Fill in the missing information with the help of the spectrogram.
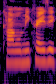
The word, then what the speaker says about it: Caramel Me Crazy: I do have, and it's funny because I was calling it caramel me crazy, and then I realized they probably want you to pronounce it caramel me crazy because it sounds like call me crazy.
